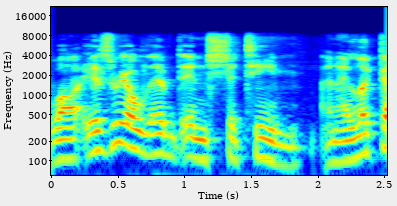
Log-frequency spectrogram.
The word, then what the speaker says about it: Shittim: and it makes them giggle because it doesn't look like Shittim. But that's how you say it.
